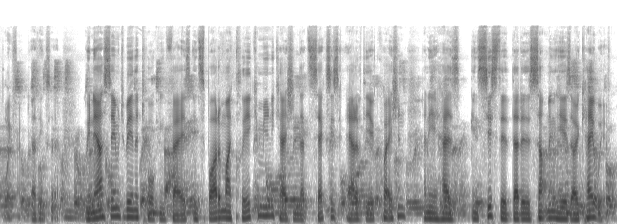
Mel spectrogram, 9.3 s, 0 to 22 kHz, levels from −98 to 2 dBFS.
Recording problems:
voice in the background; loud; throughout; 8 dB below the speech

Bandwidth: 13.5 kHz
